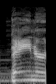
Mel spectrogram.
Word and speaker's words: Boehner: well you know he the name is German it's a nice name it's pronounced boner and he his whole life he even had ad campaign saying it's Boehner not boner hey if your if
